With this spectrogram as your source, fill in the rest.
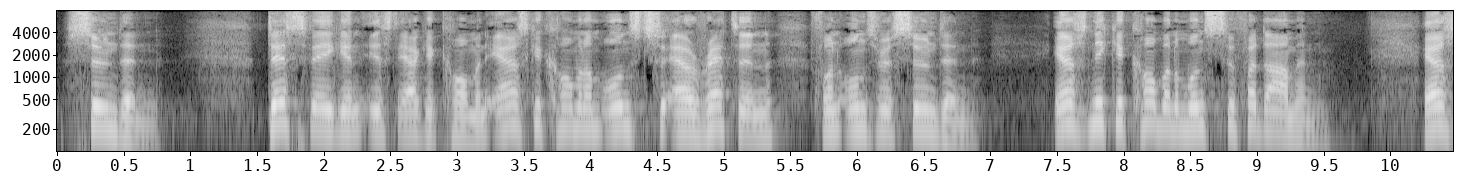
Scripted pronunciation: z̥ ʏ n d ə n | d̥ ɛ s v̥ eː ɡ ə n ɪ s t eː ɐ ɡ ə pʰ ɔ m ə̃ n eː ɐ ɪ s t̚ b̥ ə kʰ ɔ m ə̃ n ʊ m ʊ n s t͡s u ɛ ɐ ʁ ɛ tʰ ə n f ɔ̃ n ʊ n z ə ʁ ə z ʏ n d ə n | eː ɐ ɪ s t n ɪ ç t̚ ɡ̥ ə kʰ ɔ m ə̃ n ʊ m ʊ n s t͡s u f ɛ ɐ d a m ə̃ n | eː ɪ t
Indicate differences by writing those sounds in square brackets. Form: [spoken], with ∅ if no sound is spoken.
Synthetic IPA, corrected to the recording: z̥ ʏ n d ə n | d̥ ɛ s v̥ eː ɡ ə n ɪ s t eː ɐ ɡ ə [kʰ] ɔ m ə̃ n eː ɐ ɪ s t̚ [ɡ̥] ə kʰ ɔ m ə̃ n ʊ m ʊ n s t͡s u ɛ ɐ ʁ ɛ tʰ ə n f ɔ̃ n ʊ n z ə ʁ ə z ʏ n d ə n | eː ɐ ɪ s t n ɪ ç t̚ ɡ̥ ə kʰ ɔ m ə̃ n ʊ m ʊ n s t͡s u f ɛ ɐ d a m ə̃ n | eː ɪ [s]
